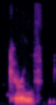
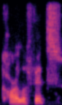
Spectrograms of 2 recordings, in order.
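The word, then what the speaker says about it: Karlaftis: And what I've heard, it's either going to be Quay Walker from Georgia or George Karloff. I don't know how to say his last name. It's Karlafitz, the edge rusher from Purdue.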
